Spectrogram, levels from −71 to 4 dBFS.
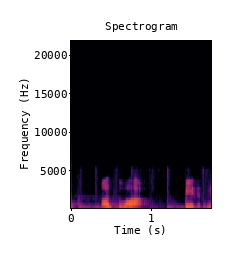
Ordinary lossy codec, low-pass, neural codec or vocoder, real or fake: none; 5.4 kHz; none; real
